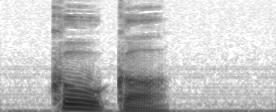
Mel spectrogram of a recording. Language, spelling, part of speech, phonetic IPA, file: Polish, kółko, noun, [ˈkuwkɔ], Pl-kółko.ogg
